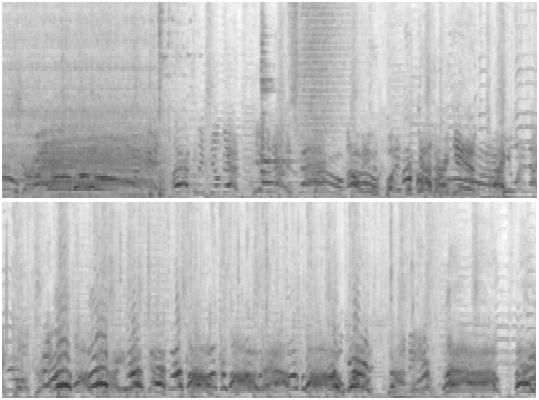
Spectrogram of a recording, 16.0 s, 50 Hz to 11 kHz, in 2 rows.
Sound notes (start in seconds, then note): 0.0 yelling; 9.7 shouting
